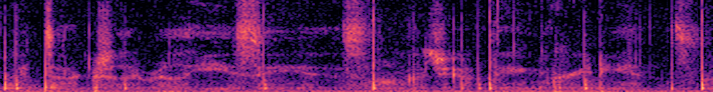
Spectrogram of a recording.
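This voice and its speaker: Someone whispers over noticeable background noise. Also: woman. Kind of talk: ASMR rambling to camera.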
